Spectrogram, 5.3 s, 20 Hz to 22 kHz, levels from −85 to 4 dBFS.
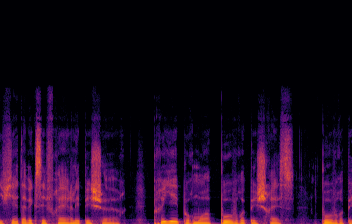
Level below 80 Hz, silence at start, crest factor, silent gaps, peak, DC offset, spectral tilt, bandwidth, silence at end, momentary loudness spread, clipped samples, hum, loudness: -46 dBFS; 0 s; 14 dB; none; -8 dBFS; under 0.1%; -5 dB/octave; 11 kHz; 0 s; 9 LU; under 0.1%; none; -23 LUFS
